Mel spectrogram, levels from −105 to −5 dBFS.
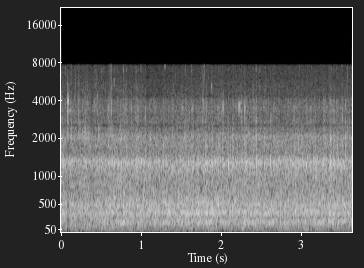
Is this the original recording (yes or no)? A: yes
